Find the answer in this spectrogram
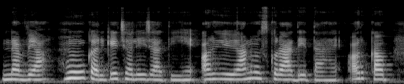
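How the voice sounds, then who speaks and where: A woman tells a scripted romantic story in a steady, expressive way. Her voice sits a little high. She moves the tale along in even narration. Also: moderate pace.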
